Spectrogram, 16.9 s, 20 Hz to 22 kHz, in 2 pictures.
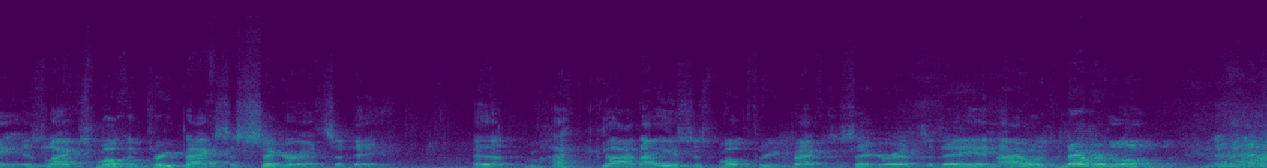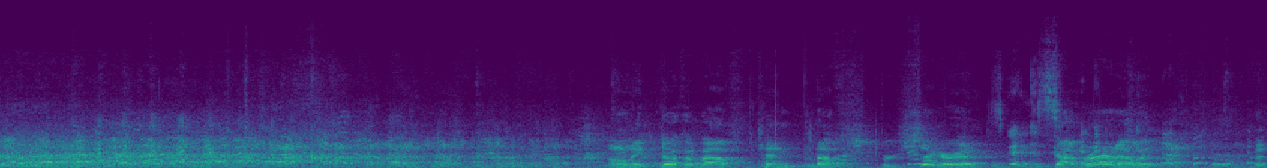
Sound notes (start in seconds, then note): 7.9 audience laughing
